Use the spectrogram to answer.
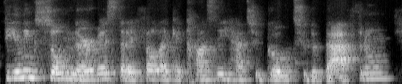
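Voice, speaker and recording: A woman's voice: fairly low pitch, a little fast. A woman podcast host whose first language is Spanish, speaking reflectively and casually with frequent fillers. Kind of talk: conversational interview. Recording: roomy sound from a distance.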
